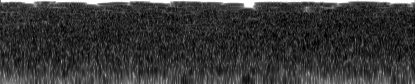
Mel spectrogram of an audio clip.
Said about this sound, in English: Down here, the creek will start widening out.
